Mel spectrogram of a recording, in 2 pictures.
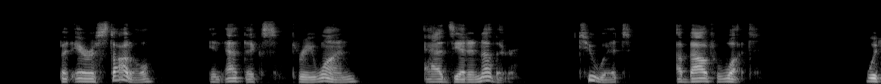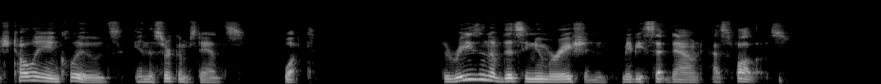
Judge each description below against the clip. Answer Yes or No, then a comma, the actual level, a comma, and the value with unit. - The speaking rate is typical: No, slow, 105 wpm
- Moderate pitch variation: Yes, average, 4.1 semitones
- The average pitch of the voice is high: No, low, 125 Hz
